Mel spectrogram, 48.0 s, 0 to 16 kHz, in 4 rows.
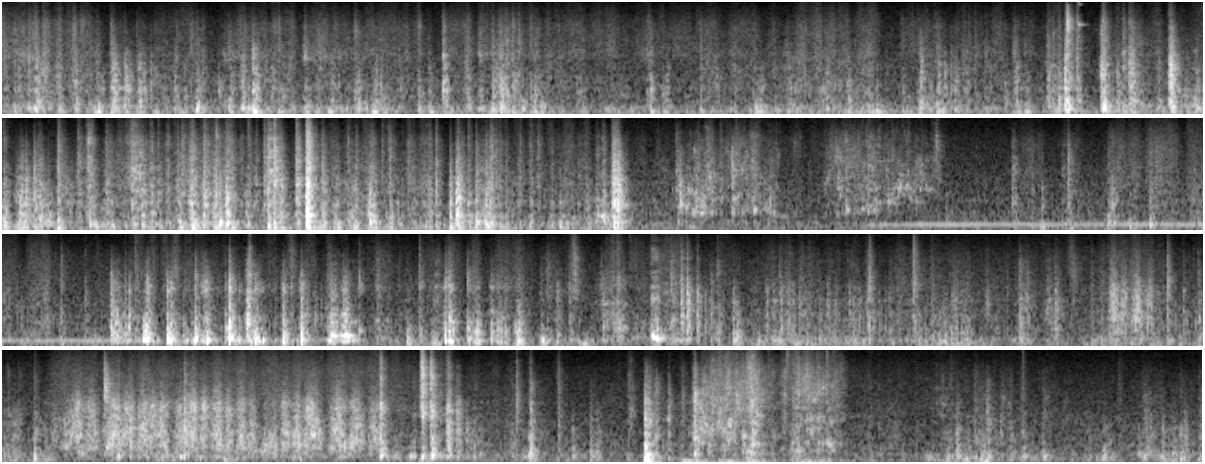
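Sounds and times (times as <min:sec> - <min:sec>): steady low hum: 0:21.3 - 0:25.4.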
